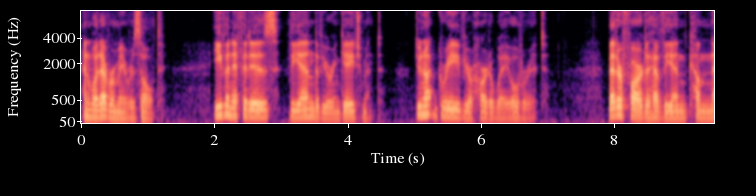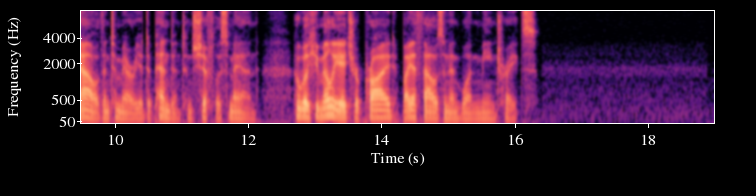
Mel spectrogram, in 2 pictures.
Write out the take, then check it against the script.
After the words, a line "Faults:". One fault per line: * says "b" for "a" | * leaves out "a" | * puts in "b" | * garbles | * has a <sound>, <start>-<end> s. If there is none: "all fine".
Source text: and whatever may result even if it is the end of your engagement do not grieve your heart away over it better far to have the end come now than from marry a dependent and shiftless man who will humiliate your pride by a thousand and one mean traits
and whatever may result even if it is the end of your engagement do not grieve your heart away over it better far to have the end come now than to marry a dependent and shiftless man who will humiliate your pride by a thousand and one mean traits
Faults:
* says "to" for "from"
